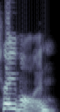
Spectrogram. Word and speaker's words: Trevon: Trevon Diggs his name wrong. Trevon? It's Trevon.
